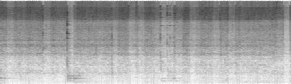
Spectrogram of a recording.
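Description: Tomato and vegetables fry in a pan for a baby's vegetable pulao, with a loud, dense, continuous sizzle up close, punctuated by intermittent clinks and scrapes of a spoon stirring.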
